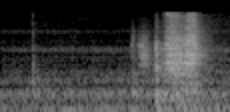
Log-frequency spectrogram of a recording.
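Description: A kitchen knife scraping across a cutting board, one short rasping scrape near the end, after a faint tap about a third of a second in.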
